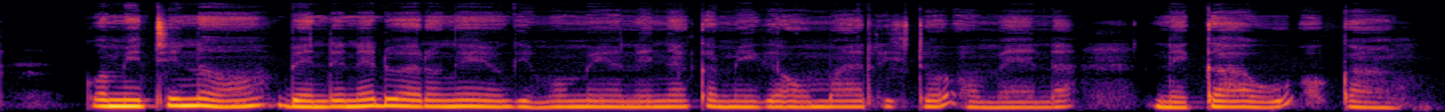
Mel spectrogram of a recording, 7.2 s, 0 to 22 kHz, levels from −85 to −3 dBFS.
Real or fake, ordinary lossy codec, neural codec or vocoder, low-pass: real; none; none; 19.8 kHz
